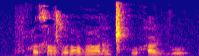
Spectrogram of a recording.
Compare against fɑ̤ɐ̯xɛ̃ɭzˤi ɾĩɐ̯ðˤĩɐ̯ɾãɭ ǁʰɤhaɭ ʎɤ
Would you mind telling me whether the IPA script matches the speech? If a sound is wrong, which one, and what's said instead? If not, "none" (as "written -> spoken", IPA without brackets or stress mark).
i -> y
